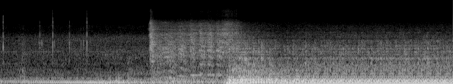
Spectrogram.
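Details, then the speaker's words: Ford F-150 cold start with muffler and tailpipe fallen off: loud, deep, raw rumbling idle with no muffling, exhaust dumping under the cab. "start. Oh, it sounds terrible. [Music] Sounds absolutely absurd."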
